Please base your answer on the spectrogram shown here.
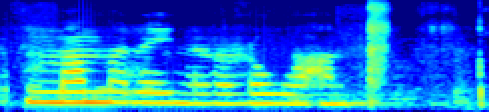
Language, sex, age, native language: Icelandic, female, 10, Icelandic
